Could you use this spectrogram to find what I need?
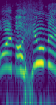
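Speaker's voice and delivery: screamed character voice. Playing Rufus after being mistaken for a puppy, screaming indignantly. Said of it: "screaming just like".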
